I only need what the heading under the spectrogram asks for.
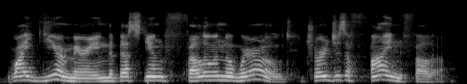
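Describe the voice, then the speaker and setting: A girl playing a gentle, soothing father. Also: on the low side, unhurried, close to an everyday voice. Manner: soothing, reassuring. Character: gentle middle-aged father calming daughter. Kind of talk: amateur play reading.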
